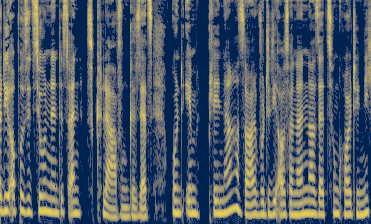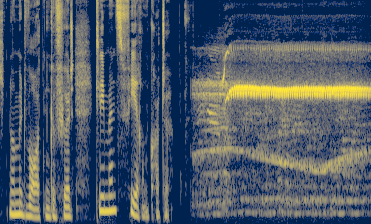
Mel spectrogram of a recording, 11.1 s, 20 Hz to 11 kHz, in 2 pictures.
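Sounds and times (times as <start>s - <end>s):
speech: 0.0s - 8.7s
shrill whistle or siren in a parliament chamber during a protest: 8.4s - 11.1s.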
